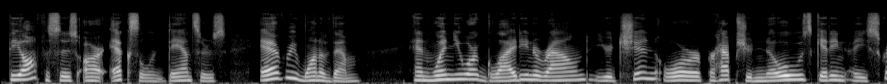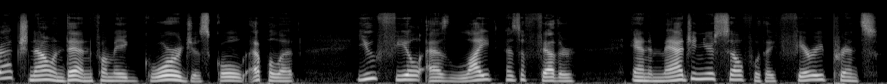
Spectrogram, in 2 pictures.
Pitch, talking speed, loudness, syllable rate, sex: 190 Hz, 150 wpm, -19 LUFS, 4.6 syllables/s, female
